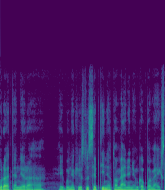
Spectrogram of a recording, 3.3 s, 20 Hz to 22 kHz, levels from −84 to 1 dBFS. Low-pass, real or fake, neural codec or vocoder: 14.4 kHz; fake; autoencoder, 48 kHz, 128 numbers a frame, DAC-VAE, trained on Japanese speech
